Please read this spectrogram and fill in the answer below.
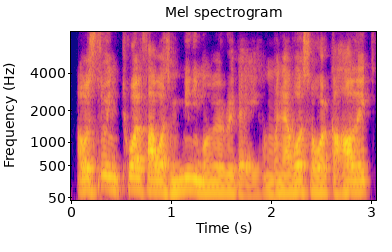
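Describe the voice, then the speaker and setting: A middle-aged man from Spain speaks over a video call. He is an animated storyteller, speaking at an ordinary pitch. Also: racing. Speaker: guest. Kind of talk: casual video call chat.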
